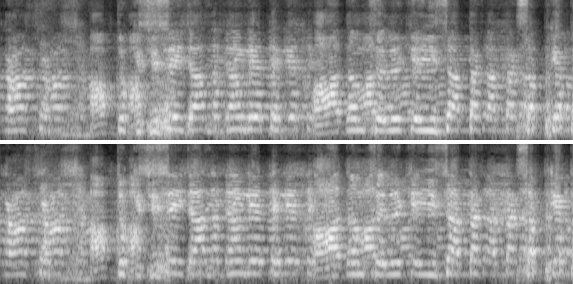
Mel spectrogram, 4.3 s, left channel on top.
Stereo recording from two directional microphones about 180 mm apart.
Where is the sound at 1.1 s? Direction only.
50° left (ahead or behind).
